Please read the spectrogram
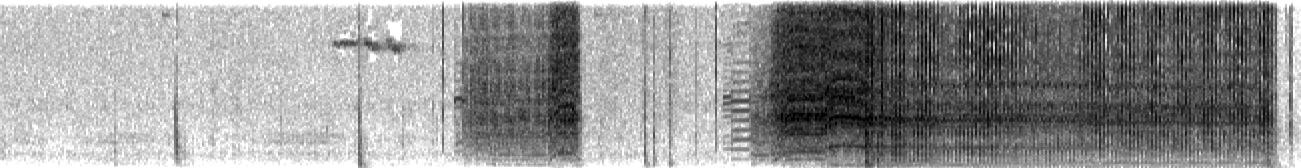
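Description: Hitachi cordless impact driver sinking a Cortex screw into a composite deck board: a short run about three seconds in, then a longer steady run from about five seconds that cuts off suddenly at the end.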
